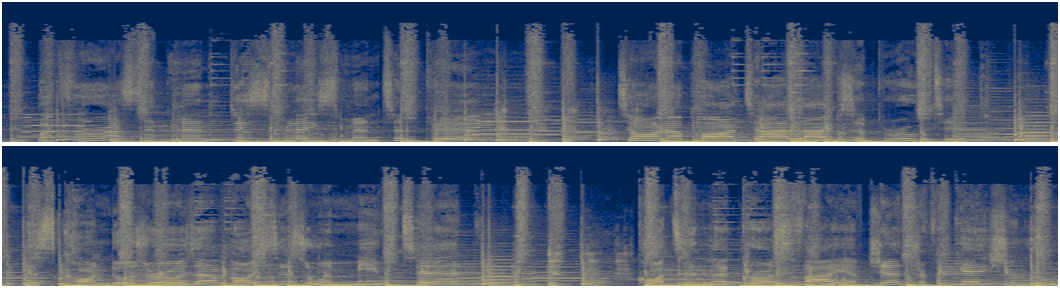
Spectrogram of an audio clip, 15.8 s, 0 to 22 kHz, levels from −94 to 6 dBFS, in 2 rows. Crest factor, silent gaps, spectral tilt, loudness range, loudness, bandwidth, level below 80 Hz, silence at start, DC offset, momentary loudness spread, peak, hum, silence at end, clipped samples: 14 dB; none; -5 dB/octave; 7 LU; -20 LUFS; 19 kHz; -22 dBFS; 0.05 s; under 0.1%; 10 LU; -4 dBFS; none; 0 s; under 0.1%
